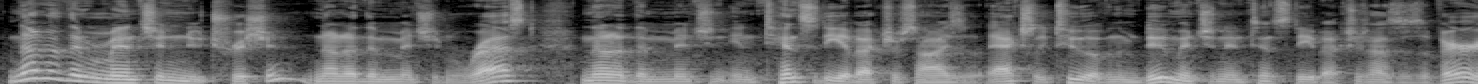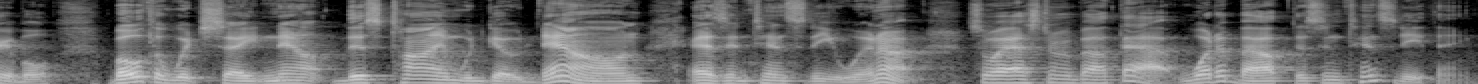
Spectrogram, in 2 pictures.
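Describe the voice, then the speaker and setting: A man's voice: lowish voice, brisk, few pauses. A man in his forties vlogging about his fitness program, telling stories and acting out both sides of the conversation. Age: 40s. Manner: animated storyteller, acts out both sides of dialogue. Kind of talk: casual promotional vlog.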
